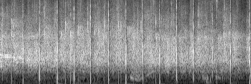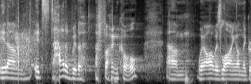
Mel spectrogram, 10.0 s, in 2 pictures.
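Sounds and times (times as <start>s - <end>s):
audience applauding: 0.0s - 6.6s
speech: 5.0s - 10.0s.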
